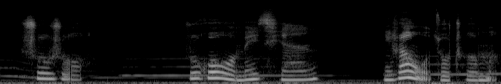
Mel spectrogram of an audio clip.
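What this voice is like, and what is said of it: Soft, quiet little girl's voice. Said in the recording (Chinese): “小女孩神情很是落寞……小声的问我”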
